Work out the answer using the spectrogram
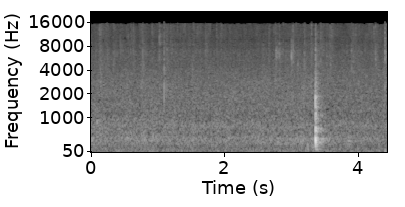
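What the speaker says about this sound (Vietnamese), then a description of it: "trời đang mưa rất là lớn mọi người nhé" Heavy rain pours steadily over a rambutan orchard in Thailand, a soft continuous hiss with a single sharp knock partway through and no talking.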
